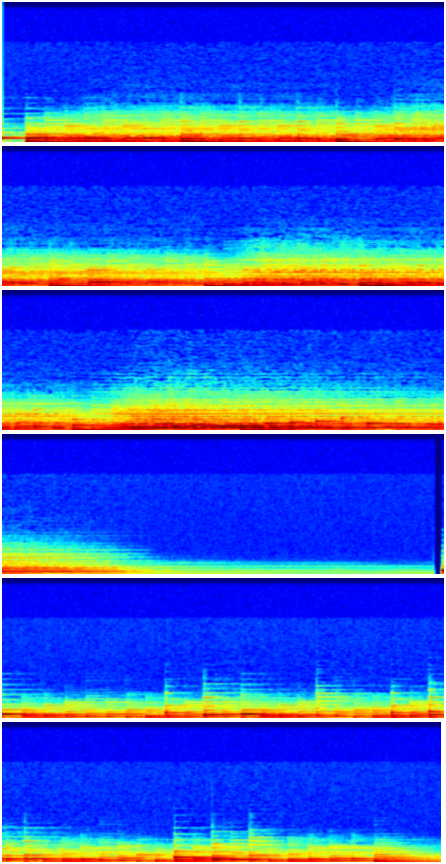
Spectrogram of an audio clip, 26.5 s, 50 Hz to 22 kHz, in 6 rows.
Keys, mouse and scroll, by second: 0.5 click, 1.6 click, 2.3 ctrl+z, 4.0 click, 4.5-9.2 drag, 9.6 click, 10.6 ctrl+z, 12.1-13.5 drag, 14.1 click, 15.5 ctrl+z, 16.2 click, 17.5 click, 18.4 ctrl+z, 19.1-22.8 drag, 23.1 click, 25.1 ], 25.2 ], 25.6-26.4 drag, 25.6 ].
